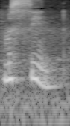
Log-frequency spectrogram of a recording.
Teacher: the a in the word machine is pronounced as a very weak indistinct sound represented by an upside down e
